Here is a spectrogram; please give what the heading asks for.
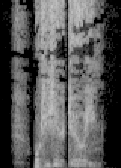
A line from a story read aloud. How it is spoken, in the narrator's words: Michael whispered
